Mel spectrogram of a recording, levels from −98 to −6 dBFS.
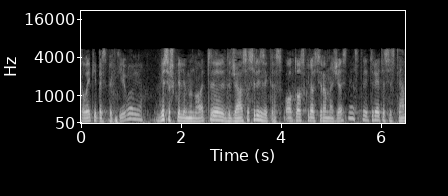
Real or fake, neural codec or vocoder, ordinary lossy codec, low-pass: fake; codec, 24 kHz, 3 kbps, HILCodec; MP3, 32 kbps; 5.4 kHz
